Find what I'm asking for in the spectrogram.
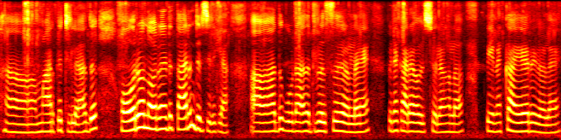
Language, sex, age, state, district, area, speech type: Malayalam, female, 18-30, Kerala, Alappuzha, rural, spontaneous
